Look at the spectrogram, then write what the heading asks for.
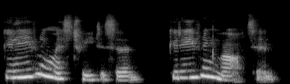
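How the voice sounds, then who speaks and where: A woman plays a courteous comedy puppet. The high voice has a gravelly fry and rises and falls in big, formal swoops. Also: very animated, brisk, dark tone. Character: polite, pleased bearded puppet. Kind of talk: comedy puppet show acting.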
